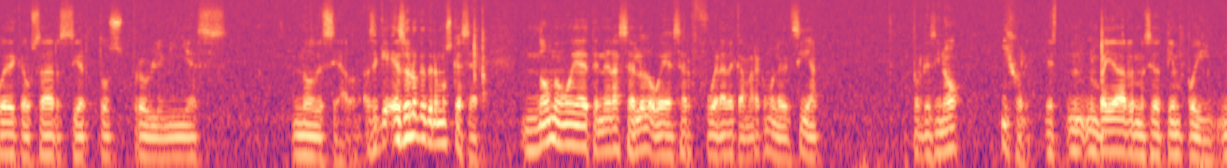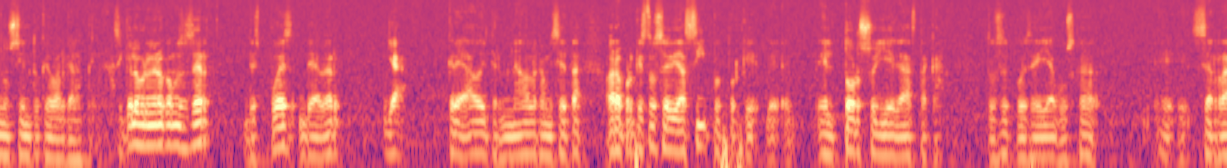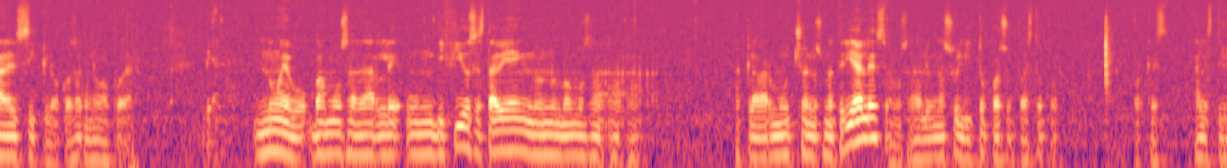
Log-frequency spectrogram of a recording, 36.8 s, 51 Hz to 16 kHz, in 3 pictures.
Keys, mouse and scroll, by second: 0.3-2.7 drag, 2.8-3.2 scroll down 1, 3.7-4.7 drag, 4.7 Tab, 11.2 shift+click, 12.1 shift+click, 14.3 click, 18.2 middle click, 19.1-19.8 middle drag, 21.7-22.8 middle drag, 23.0-25.0 middle drag, 25.3-26.0 middle drag, 26.7 click, 28.8 click, 30.8 click, 31.5-33.6 drag, 35.7-36.7 shift+middle drag.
